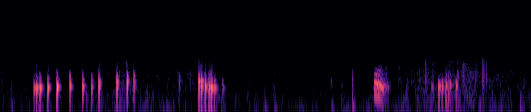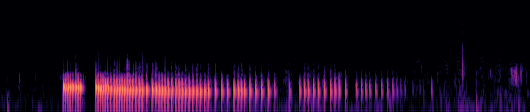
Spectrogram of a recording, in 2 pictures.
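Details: Empty stomach rumbling, recorded without a microphone: low gurgling bursts, then a long rolling rumble.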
